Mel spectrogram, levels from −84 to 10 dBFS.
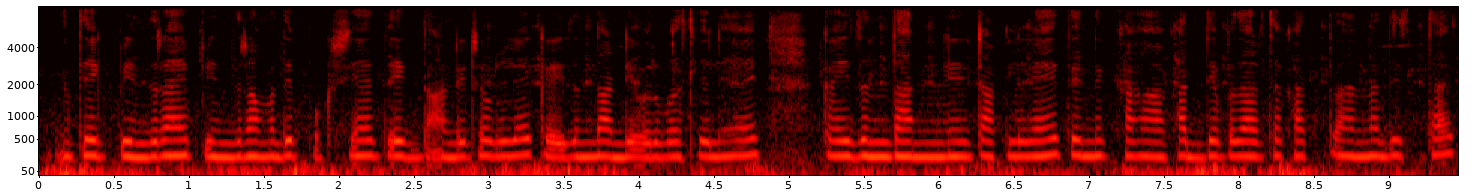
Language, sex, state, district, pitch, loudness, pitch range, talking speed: Marathi, female, Maharashtra, Chandrapur, 235 Hz, -47 LUFS, 225-240 Hz, 170 wpm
